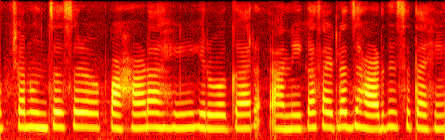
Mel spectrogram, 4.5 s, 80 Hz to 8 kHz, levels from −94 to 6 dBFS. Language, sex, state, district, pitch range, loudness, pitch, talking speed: Marathi, female, Maharashtra, Pune, 260-280 Hz, -18 LUFS, 270 Hz, 190 wpm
